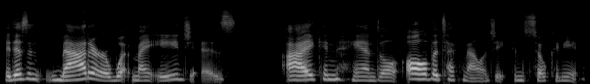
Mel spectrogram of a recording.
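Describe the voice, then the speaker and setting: On a relaxed livestream, a craft workshop host in her fifties talks with her viewers, reads out their comments, laughs a lot, and frequently starts sentences over. She speaks in a mid-range voice at a measured pace. The recording is studio-clean, with no room sound.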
